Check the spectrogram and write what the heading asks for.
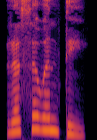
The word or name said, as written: ರಸವಂತಿ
